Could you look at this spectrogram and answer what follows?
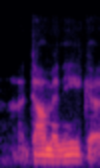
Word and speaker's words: Dominica: Dominica Dominica he had eloquently put to me Dominica is how you pronounce it where that Halo is getting really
